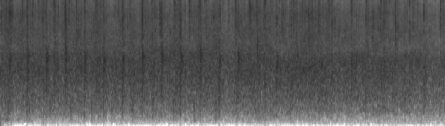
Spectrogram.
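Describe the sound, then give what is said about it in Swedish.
An evening audience applauds Aron Flam and Jens Ganman, authors of the book Älskade public service, steadily, a dense, sustained wash of many hands clapping at once, loud, with no pauses over the whole stretch. “En stor applåd!”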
